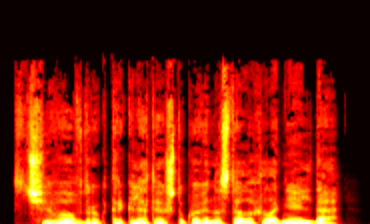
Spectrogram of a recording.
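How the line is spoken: Muttering. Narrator (Russian): пробормотал он

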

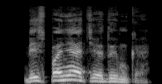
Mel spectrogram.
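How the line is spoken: Sighing. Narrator (Russian): вздохнул Штырь

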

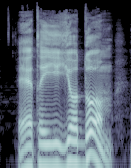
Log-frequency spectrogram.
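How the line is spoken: Angry exclamation. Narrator (Russian): с гневом воскликнула Дайра

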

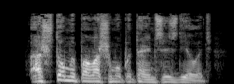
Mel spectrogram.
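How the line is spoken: Angry question. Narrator (Russian): зло спросил один из офицеров

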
